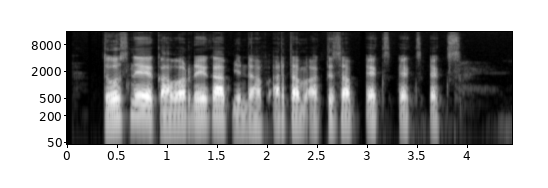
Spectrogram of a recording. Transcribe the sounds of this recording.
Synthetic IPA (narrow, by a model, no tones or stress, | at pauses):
t̪oːsnekawɔɾnekap̚ɲɪndafɐ̰ɾt̪ɐmʔɐ̰k̚t̪ɪsap̚ɛksɛksɛks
